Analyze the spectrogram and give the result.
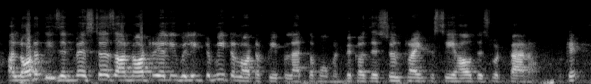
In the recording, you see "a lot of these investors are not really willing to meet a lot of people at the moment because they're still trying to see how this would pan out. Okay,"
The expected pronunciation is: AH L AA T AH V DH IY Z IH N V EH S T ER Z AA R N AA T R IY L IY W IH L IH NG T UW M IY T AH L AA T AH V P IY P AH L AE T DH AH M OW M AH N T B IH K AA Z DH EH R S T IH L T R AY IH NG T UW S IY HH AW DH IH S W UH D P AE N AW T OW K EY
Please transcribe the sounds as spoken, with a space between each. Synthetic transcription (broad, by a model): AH L AA T AH V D IY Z IH N V EH S T ER Z AA R N AA T R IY L IY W IH L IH NG T UW M IY T AH L AA T AH V P IY P AH L AE T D AH M OW M AH N T B IH K AA Z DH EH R S T IH L T R AY IH NG T UW S IY HH AW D IH S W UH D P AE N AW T OW K EY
